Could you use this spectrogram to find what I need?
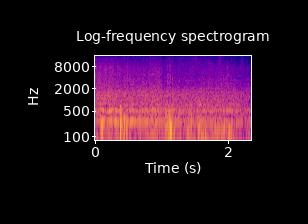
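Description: Honeybees buzz at an open beehive, a steady, dense low drone with a few brief louder swells and no voices.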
